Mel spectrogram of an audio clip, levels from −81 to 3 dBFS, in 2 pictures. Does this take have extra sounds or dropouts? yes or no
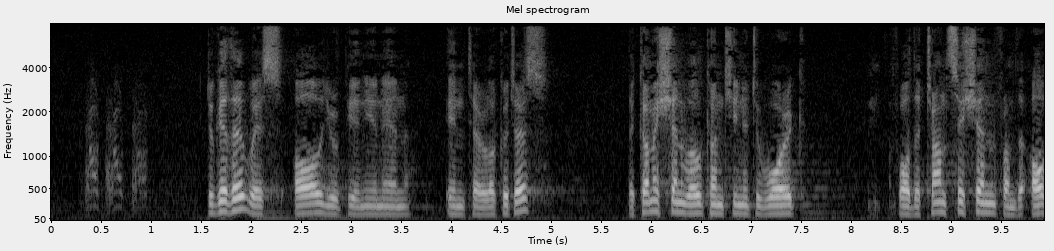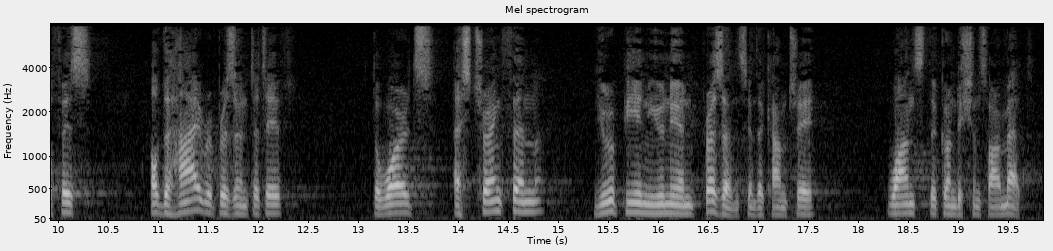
yes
